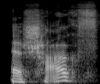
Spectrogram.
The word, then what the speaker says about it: Scharf: Scharf is basically just pronounced like that because there's an S, C, and H, and that always means it's, like in English it's an S and an H, but it's exactly the same sound.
